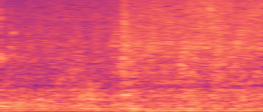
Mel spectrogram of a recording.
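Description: Water runs steadily from a tap while peppers are rinsed in baking soda water and the water is changed several times, a close, continuous splashing and gushing rush with no talk.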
